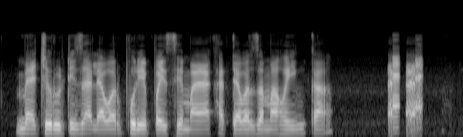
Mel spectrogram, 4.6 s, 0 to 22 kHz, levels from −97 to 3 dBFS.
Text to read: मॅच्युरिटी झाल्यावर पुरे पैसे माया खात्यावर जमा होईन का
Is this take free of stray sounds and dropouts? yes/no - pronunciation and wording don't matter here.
no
